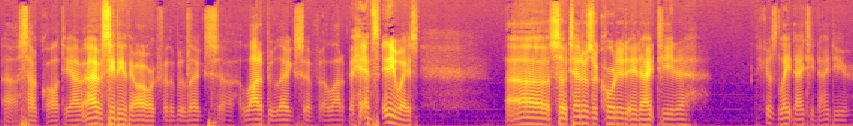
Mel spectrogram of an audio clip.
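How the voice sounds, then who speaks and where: A man's voice: fairly low pitch, steady tone, a little fast, sharp tone, smooth, no room sound. Stuffy-nosed man rambling casually. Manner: rambling, many fillers and asides. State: sick with a stuffy nose. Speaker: video commentator. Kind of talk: casual album retrospective commentary.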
